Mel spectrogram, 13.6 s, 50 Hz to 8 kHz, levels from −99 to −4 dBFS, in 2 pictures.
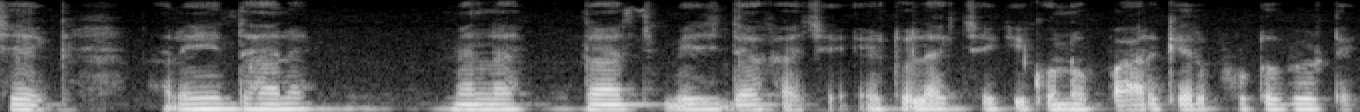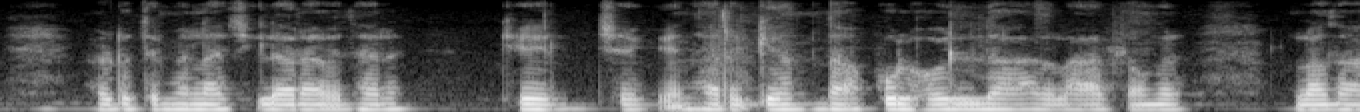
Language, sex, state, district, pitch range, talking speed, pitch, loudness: Bengali, male, West Bengal, Jhargram, 130-140 Hz, 130 wpm, 135 Hz, -19 LUFS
